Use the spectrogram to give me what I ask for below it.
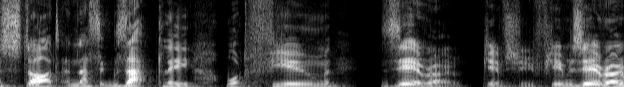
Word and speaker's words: Fume: This episode is sponsored by Fume Zero. That's fume pronounced fume spelled fu m.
